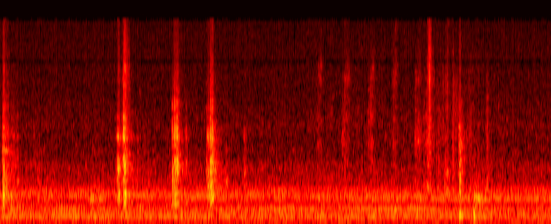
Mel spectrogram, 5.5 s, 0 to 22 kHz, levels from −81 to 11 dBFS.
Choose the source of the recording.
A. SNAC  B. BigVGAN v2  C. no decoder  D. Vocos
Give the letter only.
C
